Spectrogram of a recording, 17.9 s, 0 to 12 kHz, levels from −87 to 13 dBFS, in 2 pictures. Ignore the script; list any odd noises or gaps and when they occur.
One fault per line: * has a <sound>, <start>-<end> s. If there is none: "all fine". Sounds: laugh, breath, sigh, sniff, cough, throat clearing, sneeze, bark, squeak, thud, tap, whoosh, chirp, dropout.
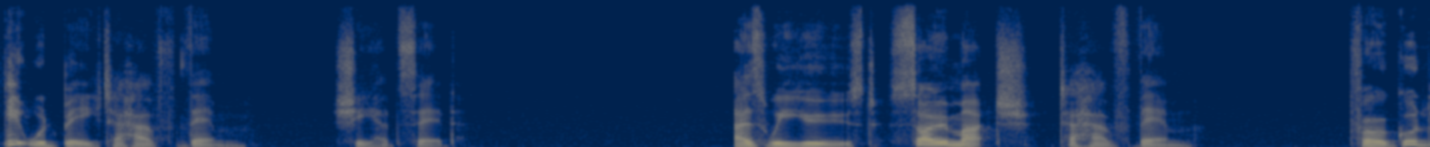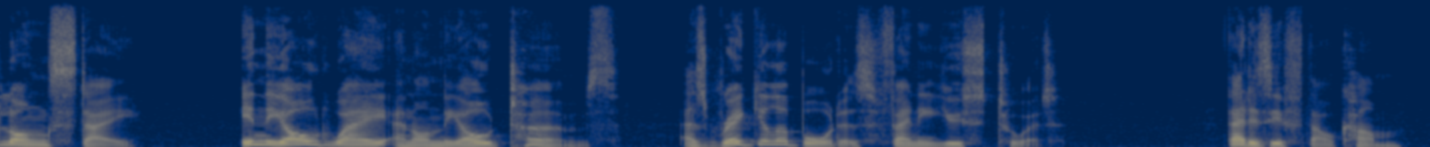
all fine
